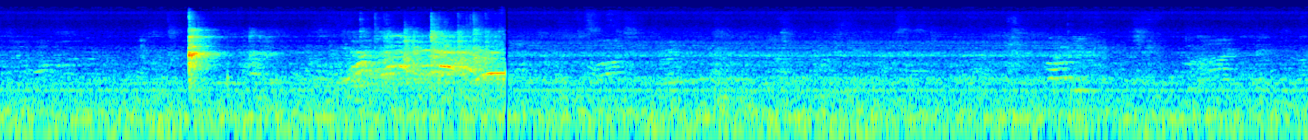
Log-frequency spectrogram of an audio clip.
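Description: Metal baseball bat striking a pitched ball with a sharp ping about two seconds in, followed by spectators cheering and shouting for about a second and a half, cut off abruptly. Faint crowd chatter runs under it.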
